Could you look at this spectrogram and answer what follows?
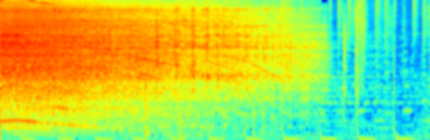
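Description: Corded angle grinder motor winding down: its whine peaks just at the start, then falls in pitch and fades over about four seconds as the disc coasts to a stop. The grinder has an intermittent fault that makes it cut out and start again by itself. A few faint handling clicks follow.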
